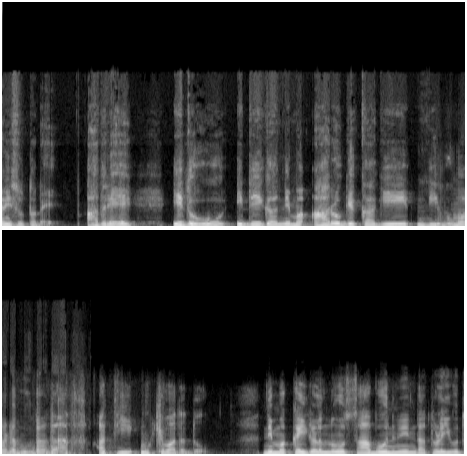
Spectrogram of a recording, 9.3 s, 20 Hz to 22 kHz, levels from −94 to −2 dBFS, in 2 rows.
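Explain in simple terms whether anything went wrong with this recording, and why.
From 4.35 s to the end, the speech suffers a call bitrate drop. The connection's estimated capacity fell, so the encoder got far fewer bits. Sound above 8 kHz is cut, leaving it muffled and rough, worst for about two seconds, with no recovery.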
